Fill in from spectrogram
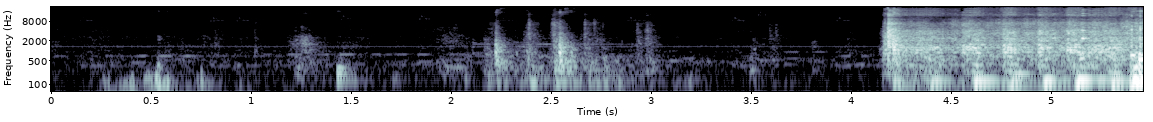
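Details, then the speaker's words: Turbocharged 1ZZ engine in a custom MR2 Roadster/Spyder, first start-up after build with PCV and breather venting to atmosphere and turbo oil feed left loose: cranking clatter, then catches and settles into a steady, fairly quiet idle without misfire or knocking; normal start. "So I'm just going to have a quick mop up and then we'll restart the engine, but by gosh, that is amazing. Not too loud either."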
